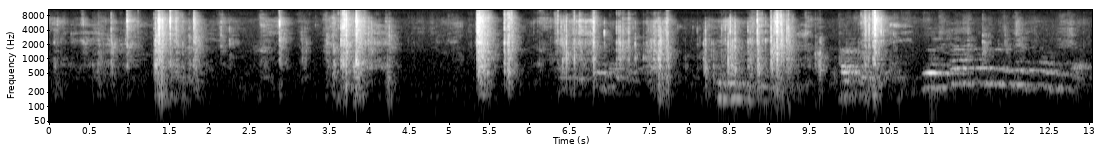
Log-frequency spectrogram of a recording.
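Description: Scissors snipping through paper, with the paper rustling and crackling as it is handled: an irregular run of sharp snips and rustles, several of them louder.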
